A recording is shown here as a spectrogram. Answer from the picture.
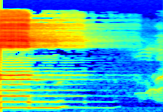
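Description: A man's chanted, sustained vocal note, the held end of a sung phrase in a sermon, breaking off under a second in. Then only a faint hall echo remains.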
